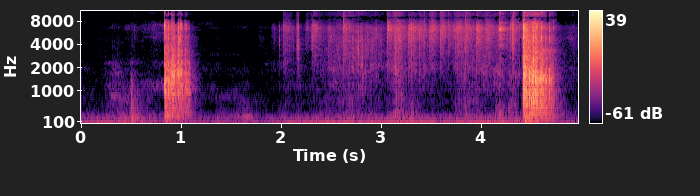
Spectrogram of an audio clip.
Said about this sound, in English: And I get a 2. My might was 3, so I got 3 dice to roll.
